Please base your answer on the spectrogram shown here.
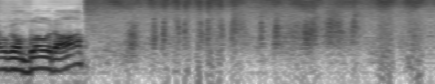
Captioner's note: air hissing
